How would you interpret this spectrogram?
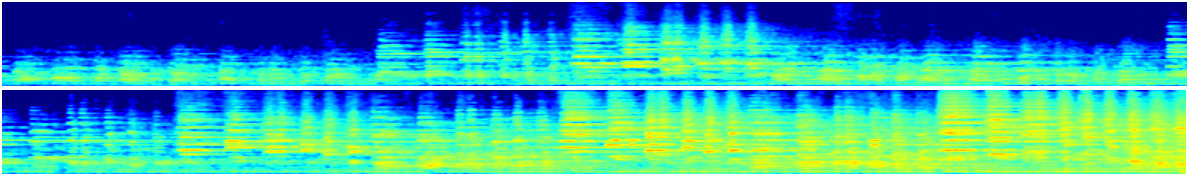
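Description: A full orchestra plays a bold brass fanfare from a Tchaikovsky symphony, the return to its first theme, over a sustained low drone, the sound thickening and climbing in loudness toward a dense, blaring climax.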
